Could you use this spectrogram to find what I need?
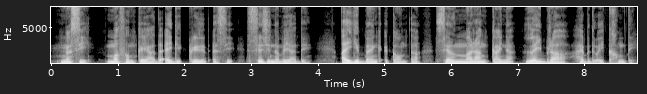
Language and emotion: Manipuri, sad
